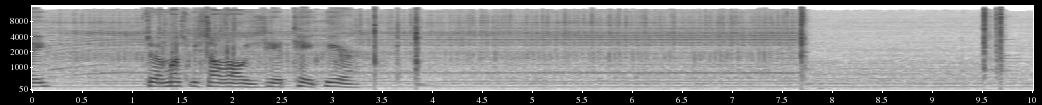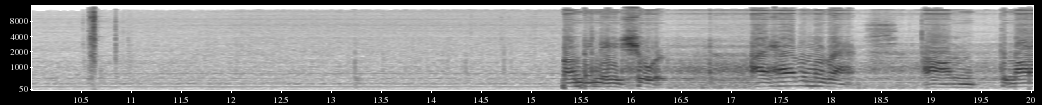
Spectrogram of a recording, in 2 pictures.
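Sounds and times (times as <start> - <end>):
cassette motor whine: 0.0 - 17.2.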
